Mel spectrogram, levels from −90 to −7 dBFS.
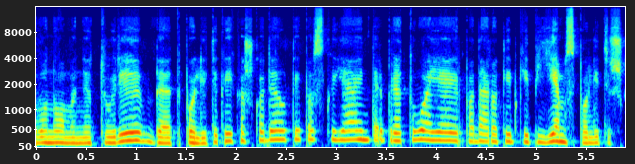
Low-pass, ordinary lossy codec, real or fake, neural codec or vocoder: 14.4 kHz; Opus, 16 kbps; fake; vocoder, 44.1 kHz, 128 mel bands, Pupu-Vocoder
